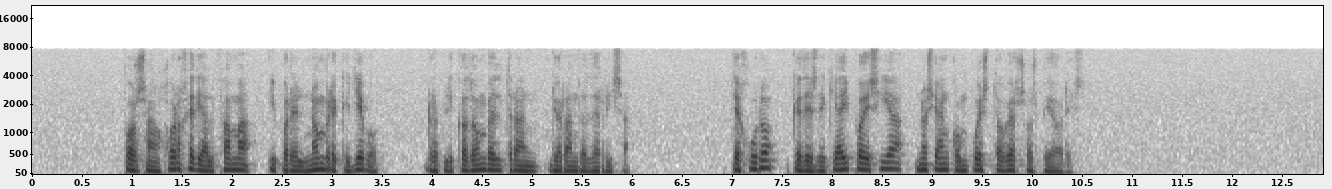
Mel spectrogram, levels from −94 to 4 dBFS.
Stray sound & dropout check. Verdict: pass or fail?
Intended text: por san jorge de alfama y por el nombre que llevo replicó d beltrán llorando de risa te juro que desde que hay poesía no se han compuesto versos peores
pass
